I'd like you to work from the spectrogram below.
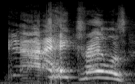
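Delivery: high, loud burst of frustration; exasperated outburst. Real, not acted. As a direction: groan it out loud, fed up.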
